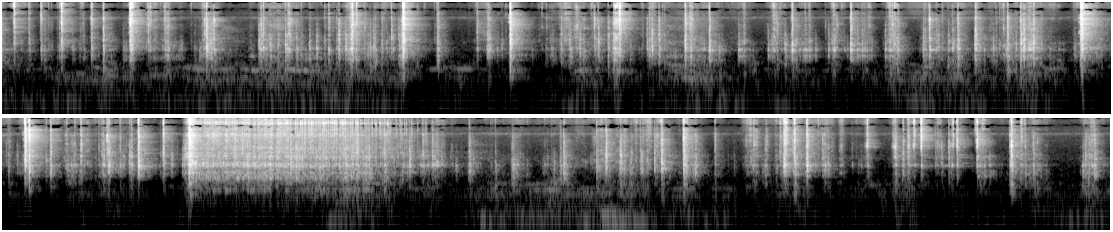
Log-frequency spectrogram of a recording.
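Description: Irregular small clicks and taps of a diecast metal model pickup truck being handled, its plastic doors and parts clicking as they are moved and snapped shut. About thirteen seconds in there is a couple of seconds of denser rustling and scraping.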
